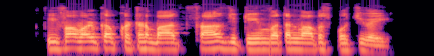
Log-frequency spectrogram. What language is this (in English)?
Sindhi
